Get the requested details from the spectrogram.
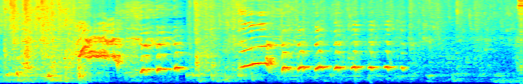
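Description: liquid being poured out

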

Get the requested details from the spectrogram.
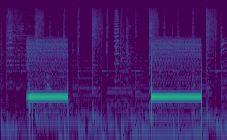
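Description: telephone ringing tone

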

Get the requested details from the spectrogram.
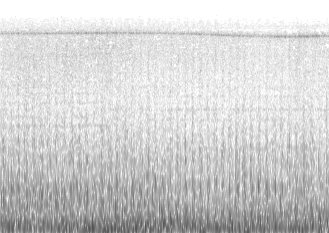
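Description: helicopter flying

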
